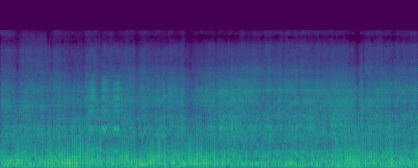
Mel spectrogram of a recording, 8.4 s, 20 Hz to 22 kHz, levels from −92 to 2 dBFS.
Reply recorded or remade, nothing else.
remade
